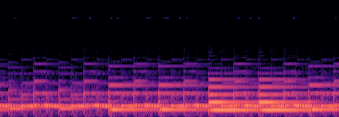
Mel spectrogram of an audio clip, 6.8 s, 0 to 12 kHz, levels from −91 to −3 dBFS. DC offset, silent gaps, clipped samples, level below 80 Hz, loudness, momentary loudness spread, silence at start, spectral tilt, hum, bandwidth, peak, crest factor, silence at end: under 0.1%; none; under 0.1%; -62 dBFS; -30 LUFS; 8 LU; 0 s; -12 dB/octave; none; 2.1 kHz; -16 dBFS; 12 dB; 0 s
